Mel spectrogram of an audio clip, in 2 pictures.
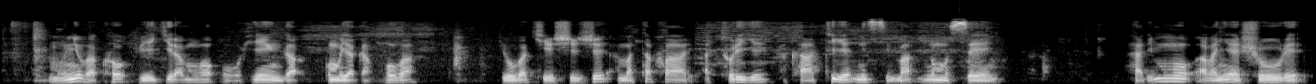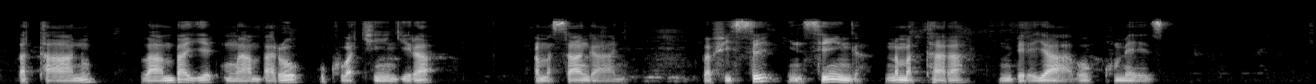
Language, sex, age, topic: Rundi, male, 50+, education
